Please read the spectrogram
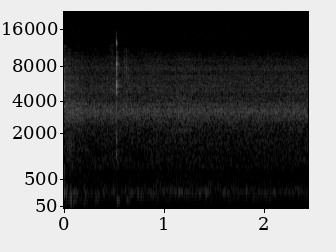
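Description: Near silence: quiet room tone with a single faint click about half a second in, from a mouse or keyboard.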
